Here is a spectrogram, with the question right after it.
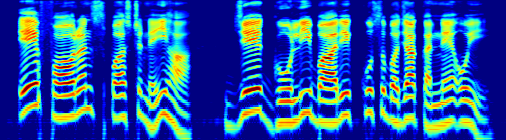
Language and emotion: Dogri, neutral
